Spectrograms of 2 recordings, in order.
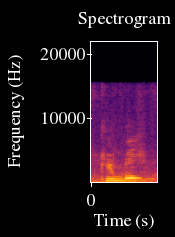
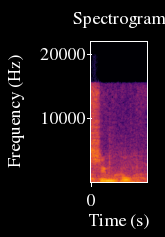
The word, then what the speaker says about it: Symbol: Kimball? It's Symbol. Symbol? Symbol. How do you know? Plus I've heard it pronounced on Google.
